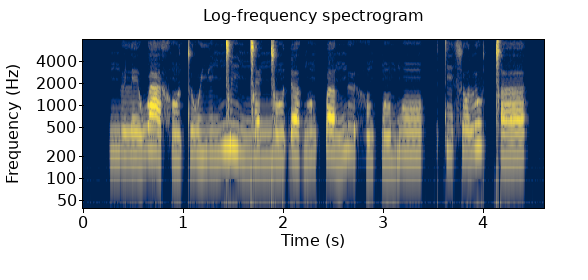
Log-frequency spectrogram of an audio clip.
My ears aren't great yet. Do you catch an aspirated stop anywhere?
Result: no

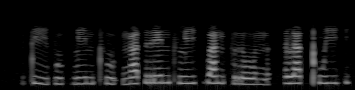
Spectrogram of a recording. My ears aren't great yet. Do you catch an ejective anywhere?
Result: no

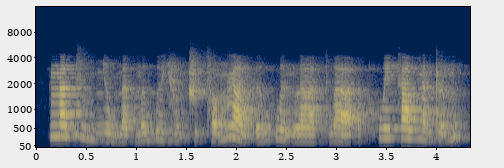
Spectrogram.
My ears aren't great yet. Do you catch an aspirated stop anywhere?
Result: no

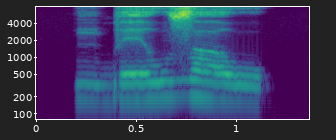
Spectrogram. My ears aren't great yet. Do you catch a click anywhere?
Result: no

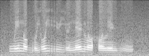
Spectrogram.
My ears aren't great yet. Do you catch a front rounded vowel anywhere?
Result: yes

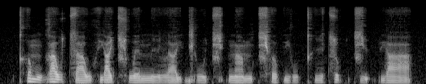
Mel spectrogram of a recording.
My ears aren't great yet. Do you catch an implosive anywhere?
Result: no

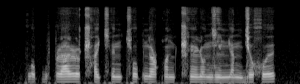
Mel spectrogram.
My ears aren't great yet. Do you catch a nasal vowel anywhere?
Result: yes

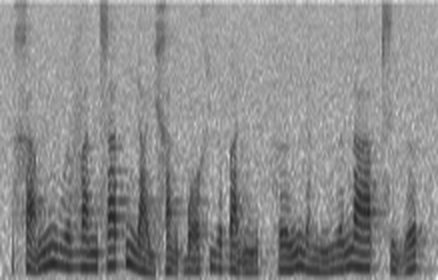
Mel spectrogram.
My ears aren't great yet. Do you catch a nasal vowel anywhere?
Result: no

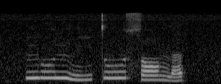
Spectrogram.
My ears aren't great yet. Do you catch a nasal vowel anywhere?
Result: no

